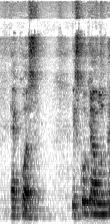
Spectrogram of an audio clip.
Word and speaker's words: aqueous: इसको क्या बोलते हैं इंग्लिश में, AQUEOUS, ध्यान रखिएगा, एक्वस।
